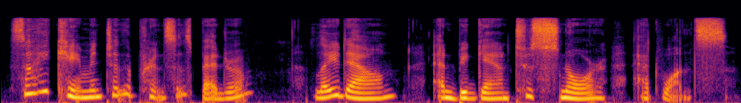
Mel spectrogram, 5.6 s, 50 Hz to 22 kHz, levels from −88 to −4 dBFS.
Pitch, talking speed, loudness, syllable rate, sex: 225 Hz, 160 wpm, -20 LUFS, 4.5 syllables/s, female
